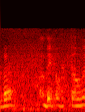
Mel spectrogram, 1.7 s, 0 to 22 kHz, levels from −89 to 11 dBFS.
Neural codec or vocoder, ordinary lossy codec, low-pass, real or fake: codec, 16 kHz, 0.8 kbps, ZipCodec; none; none; fake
